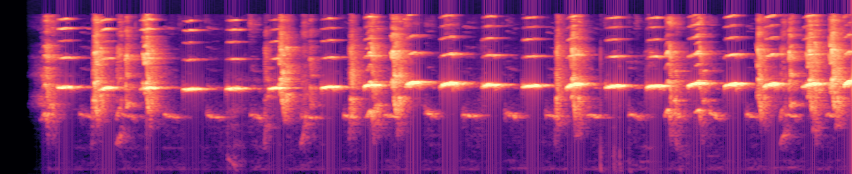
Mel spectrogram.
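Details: Cockatiel giving a run of short whistled chirps with bright harmonics, about two to three per second in a steady rhythm. The notes alternate between a higher and a lower pitch, and some notes are harsher and buzzier.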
